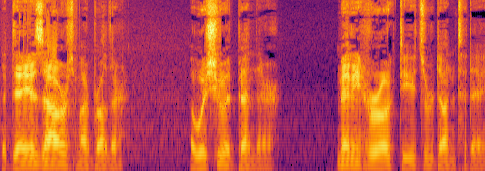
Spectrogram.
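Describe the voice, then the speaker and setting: Putting on a character voice, a man talks at a fairly quick pace with a very deep, low pitch and fairly even intonation. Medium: read story.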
